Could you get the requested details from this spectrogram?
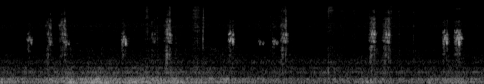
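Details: Myna chicks in the nest, 18 days old and being fed by a parent, give short, harsh, raspy squeaks in irregular bursts, a few each second, over a steady low rumble of background noise.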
